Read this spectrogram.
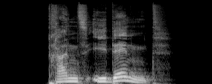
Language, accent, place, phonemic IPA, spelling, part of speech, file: German, Germany, Berlin, /ˌtʁansʔiˈdɛnt/, transident, adjective, De-transident.ogg
- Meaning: identifying as trans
